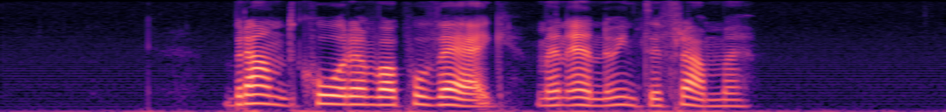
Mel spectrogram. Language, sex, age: Swedish, female, 25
